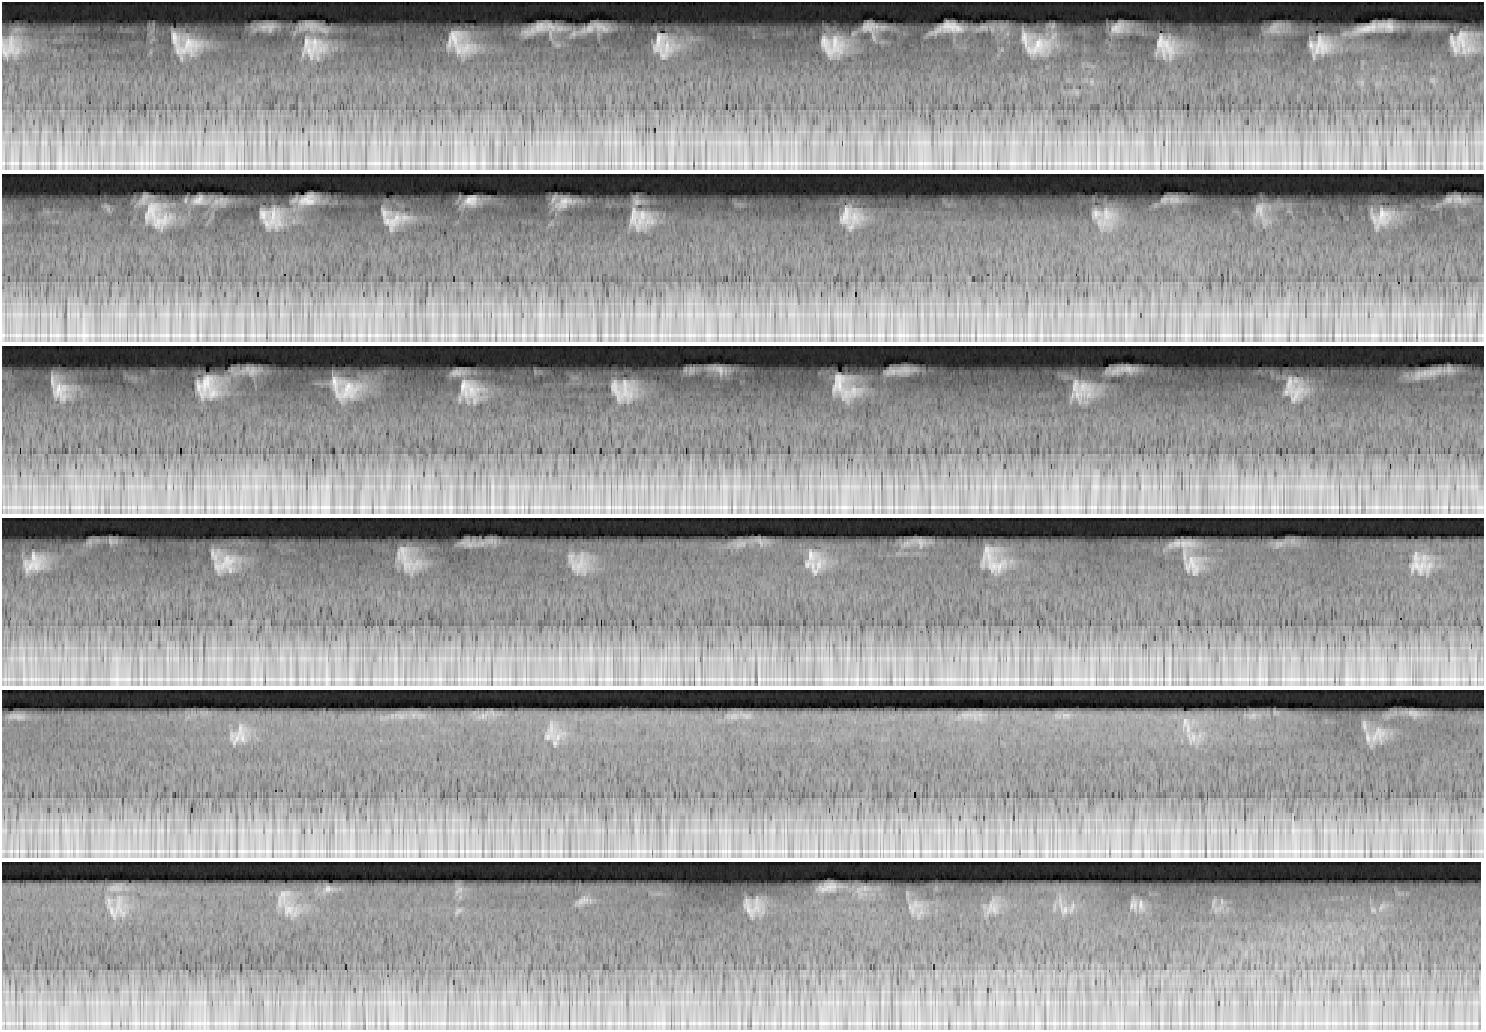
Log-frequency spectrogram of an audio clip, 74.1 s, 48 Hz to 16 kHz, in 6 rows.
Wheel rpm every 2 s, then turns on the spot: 0, 0, 0, 0, 0, 0, 0, 0, 0, 0, 0, 0, 0, 0, 0, 0, 0, 0, 0, 0, 0, 0, 0, 0, 0, 0, 0, 0, 0, 0, 0, 0, 0, 0, 0, 0, 0.
none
